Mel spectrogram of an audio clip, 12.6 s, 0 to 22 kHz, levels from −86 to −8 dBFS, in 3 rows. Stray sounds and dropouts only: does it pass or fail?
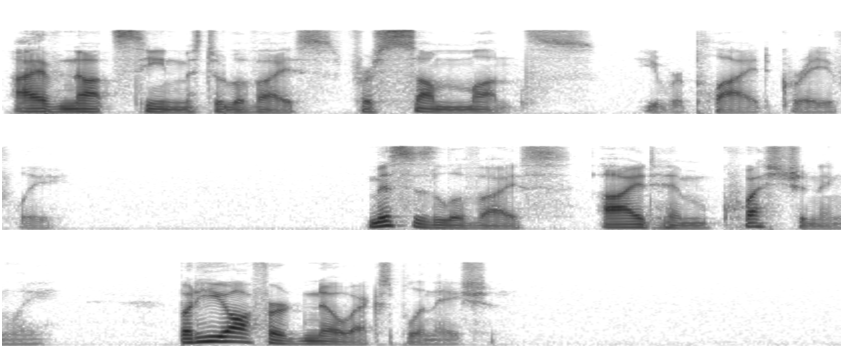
pass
